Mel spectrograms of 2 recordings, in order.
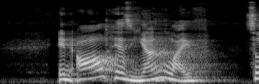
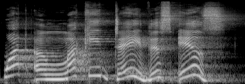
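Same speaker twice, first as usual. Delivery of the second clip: put-on higher, bright-eyed kid's voice of joy; Sylvester delighted; 8 semitones higher than usual. A narrator's reading. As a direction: marvel at your luck like a young donkey. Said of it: "thought Sylvester".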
